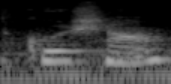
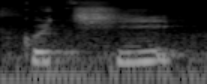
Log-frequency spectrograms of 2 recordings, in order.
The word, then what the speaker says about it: Kochi: Alors plus exactement, on est à Kochi. On dit aussi Cochin, enfin ça s'écrit aussi Cochin. Mais ici ils disent Kochi.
